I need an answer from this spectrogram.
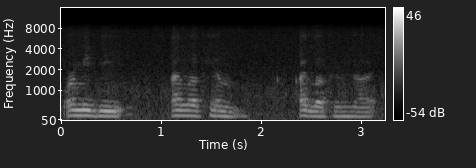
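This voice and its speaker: A woman's voice: sits low, level tone, takes it slowly, mellow, slight background noise, poor audio. A woman reading the lines of a resentful, hurt wife in a short story, asking pointed, exasperated questions.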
